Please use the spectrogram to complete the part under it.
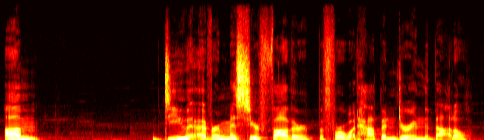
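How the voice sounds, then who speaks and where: Reader doing gentle teen girl, soft earnest voice, kind but determined, story dialogue. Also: mid-range voice, expressive, moderate pace, soft background music, lightly acted. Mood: earnest, concerned.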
